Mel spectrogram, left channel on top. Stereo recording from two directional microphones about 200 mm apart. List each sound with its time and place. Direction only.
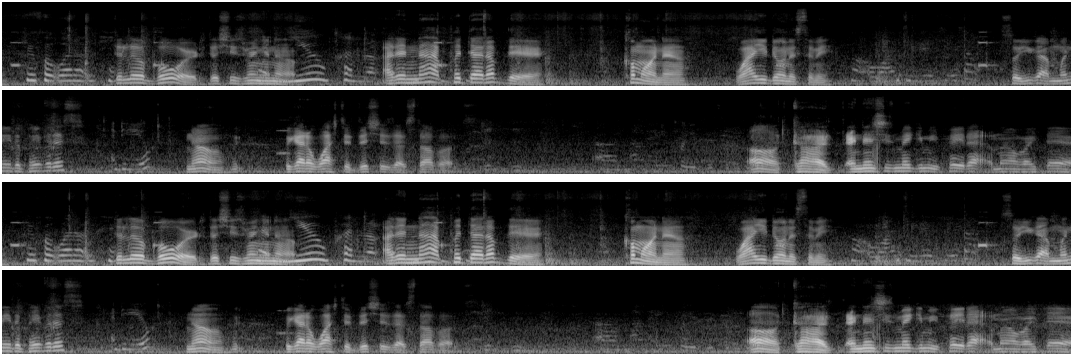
1.1 s speech: 15° right (ahead or behind)
10.0 s speech: 20° right (ahead or behind)
12.1 s speech: 5° right (ahead or behind)
18.1 s speech: 20° right (ahead or behind)
18.6 s speech: 5° right (ahead or behind)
